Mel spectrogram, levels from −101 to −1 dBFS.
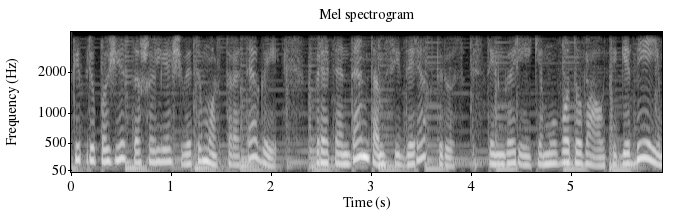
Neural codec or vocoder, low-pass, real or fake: none; 3.6 kHz; real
